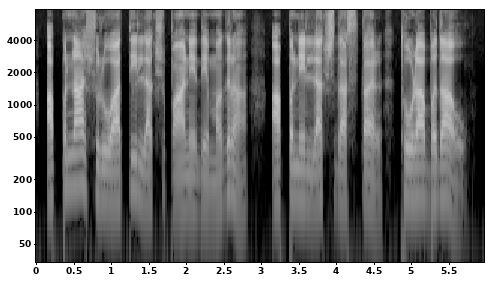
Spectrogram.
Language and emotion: Dogri, neutral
